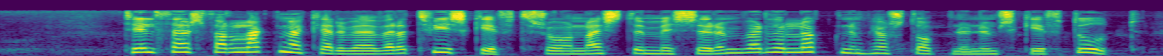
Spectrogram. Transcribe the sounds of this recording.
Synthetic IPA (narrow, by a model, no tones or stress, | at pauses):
t̪ʰɪlθɛst̪vaɾlaknacʰɛɾvɪavɛːɾat̪ʰviːscɪft̪sɔɣawnajst̪ʏmːɪsʏɾʏmvɛɾðʏlœknʏmçawst̪ɔpnʏnʏmscɪft̪uːt̪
